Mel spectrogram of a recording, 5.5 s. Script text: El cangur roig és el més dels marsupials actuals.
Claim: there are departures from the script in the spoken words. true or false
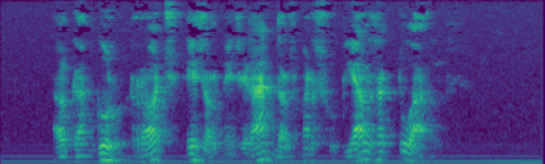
true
